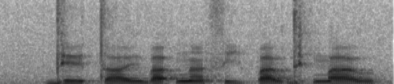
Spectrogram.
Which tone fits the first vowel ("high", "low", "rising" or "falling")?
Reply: falling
